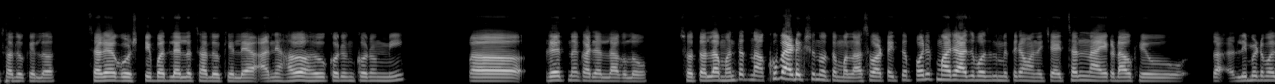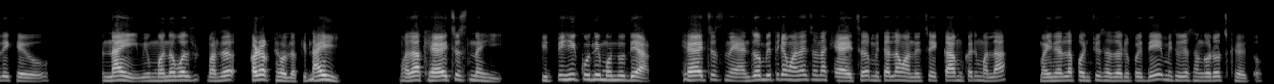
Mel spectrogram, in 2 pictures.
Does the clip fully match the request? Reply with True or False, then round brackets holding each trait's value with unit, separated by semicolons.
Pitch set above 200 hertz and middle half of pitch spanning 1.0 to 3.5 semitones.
False (185 Hz; 2.6 semitones)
